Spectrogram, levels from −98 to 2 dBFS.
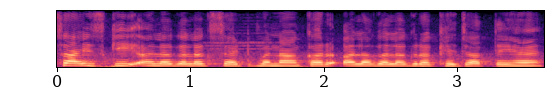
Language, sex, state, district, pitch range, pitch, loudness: Hindi, female, Haryana, Rohtak, 235-260 Hz, 245 Hz, -13 LUFS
